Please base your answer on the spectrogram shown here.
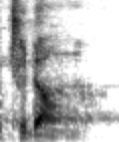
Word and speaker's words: tudong: monks so dutanga became tudong the thai word the derivation or the way it's pronounced is tudon so forest monks began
